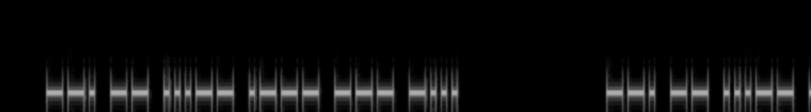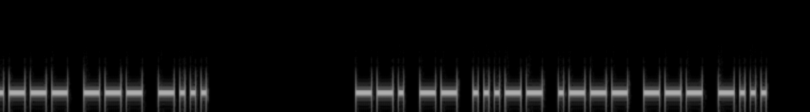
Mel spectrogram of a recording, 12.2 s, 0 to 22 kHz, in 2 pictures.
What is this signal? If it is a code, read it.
Morse code, heard as a keyed tone, about 28 wpm, 700 Hz. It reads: GM3JOB GM3JOB GM3JOB
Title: Call Signs Repeated 2x - 30wpm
